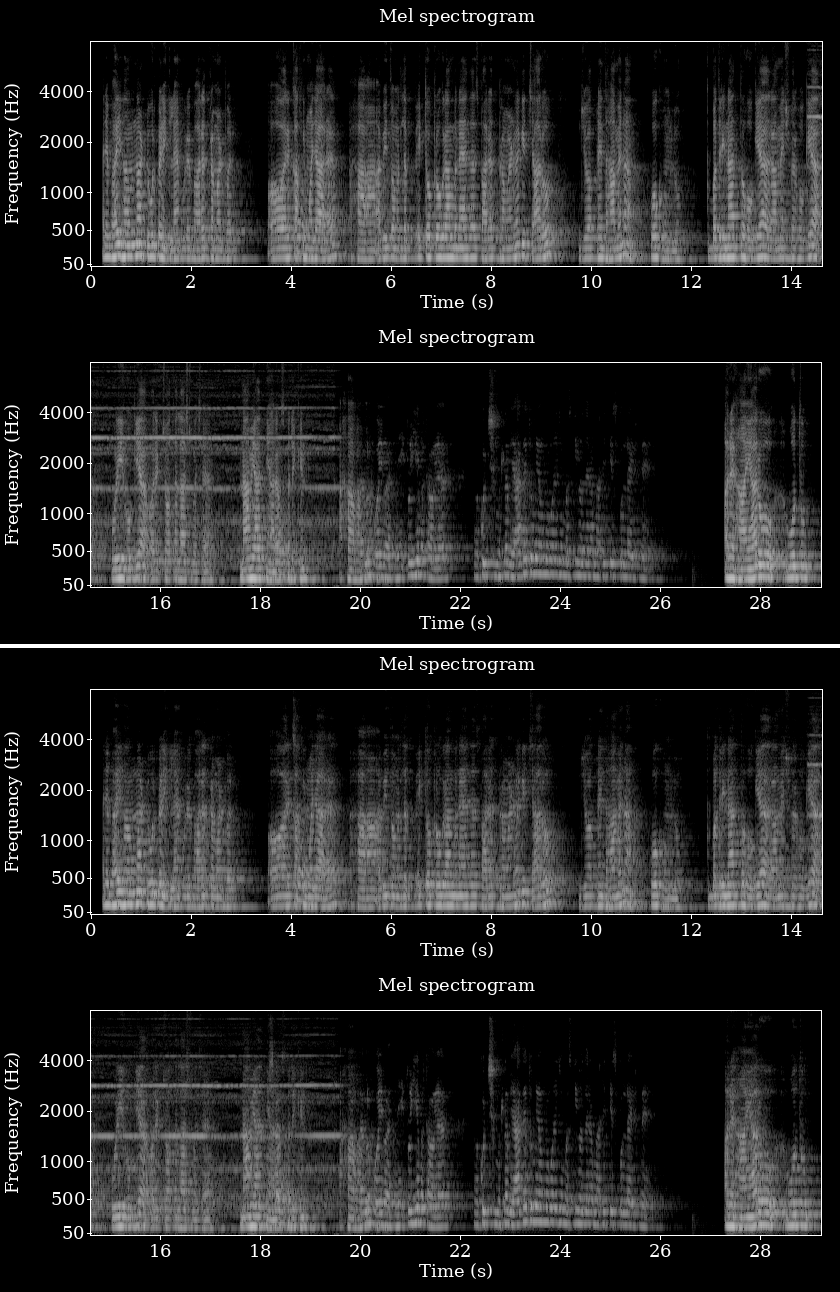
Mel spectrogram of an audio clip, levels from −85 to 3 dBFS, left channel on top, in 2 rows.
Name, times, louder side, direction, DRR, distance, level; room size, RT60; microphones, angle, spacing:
voice 1, 0.2-2.9 3.5-9.2 9.8-10.9 11.2-11.8 12.3-14.6 15.0-17.1 17.6-18.9 19.6-20.3 27.3-29.0, left 2 dB, 75° left, 4 dB, 0.9 m, -29 dB
voice 2, 3.9-4.5 18.0-18.8 20.0-21.8 22.3-25.8, right 1 dB, 25° right, 2 dB, 1.0 m, -37 dB
sound 1, 14.3-19.5, left 2 dB, 55° left, 4.0 m, -39 dB
17.5 x 11.5 x 2.5 m, 1.4 s
head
